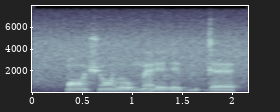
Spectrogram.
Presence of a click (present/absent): absent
